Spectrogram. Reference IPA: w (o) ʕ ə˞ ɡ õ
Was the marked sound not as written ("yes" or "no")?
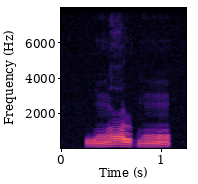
yes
